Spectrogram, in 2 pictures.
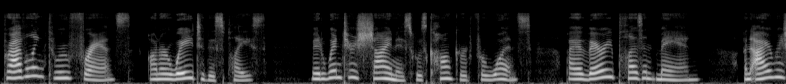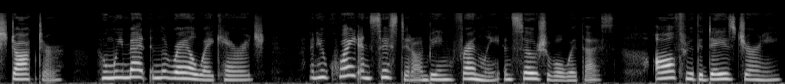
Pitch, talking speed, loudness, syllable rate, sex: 250 Hz, 170 wpm, -20 LUFS, 5.2 syllables/s, female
